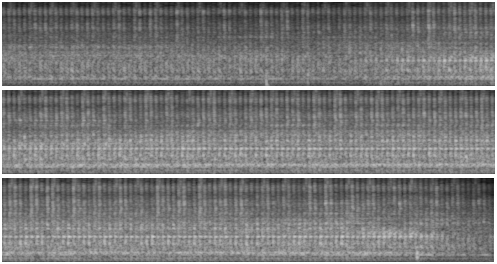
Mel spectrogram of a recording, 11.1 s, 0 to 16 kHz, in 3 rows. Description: Rough engine noise/tapping from my 2006 octavia vrs. It is a 2.0 petrol tfsi with 70k on the clock.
